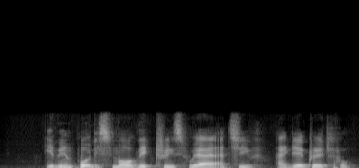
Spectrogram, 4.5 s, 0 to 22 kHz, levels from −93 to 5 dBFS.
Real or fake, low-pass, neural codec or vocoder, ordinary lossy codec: fake; 7.2 kHz; codec, 16 kHz, 1 kbps, FunCodec, trained on Chinese and English, 50 frames a second; none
